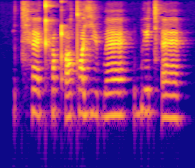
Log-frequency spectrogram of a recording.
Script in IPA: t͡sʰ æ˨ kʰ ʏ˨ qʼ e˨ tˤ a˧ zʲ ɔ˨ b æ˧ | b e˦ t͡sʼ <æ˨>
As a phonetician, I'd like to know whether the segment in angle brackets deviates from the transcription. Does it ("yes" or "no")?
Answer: no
